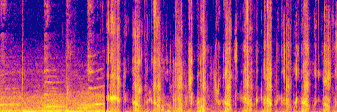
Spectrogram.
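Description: Background music with a low beat, then from about a second and a half in, rapid, irregular crunching of crunchy food being chewed close to the microphone.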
